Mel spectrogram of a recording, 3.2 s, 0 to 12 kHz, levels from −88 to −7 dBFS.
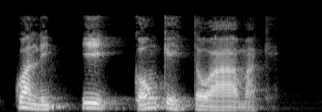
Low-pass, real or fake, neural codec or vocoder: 7.2 kHz; fake; codec, 16 kHz, 0.4 kbps, LongCat-Audio-Codec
